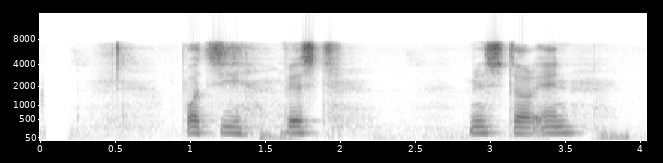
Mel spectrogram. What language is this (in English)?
Nepali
